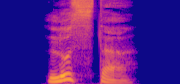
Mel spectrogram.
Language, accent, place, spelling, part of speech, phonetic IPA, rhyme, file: German, Germany, Berlin, Luster, noun, [ˈlʊstɐ], -ʊstɐ, De-Luster.ogg
- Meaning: alternative form of Lüster (“chandelier; metallic coating”)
